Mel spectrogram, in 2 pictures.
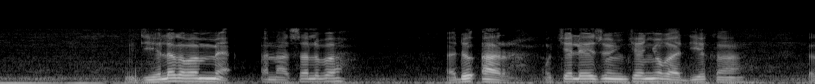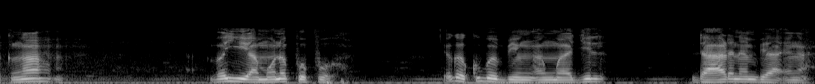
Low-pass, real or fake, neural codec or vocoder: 5.4 kHz; real; none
